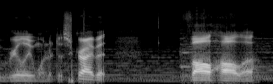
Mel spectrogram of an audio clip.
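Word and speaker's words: VA-11 HALL-A: want to describe it, Valhalla, and it's not actually spelled like that, but you get the gist.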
